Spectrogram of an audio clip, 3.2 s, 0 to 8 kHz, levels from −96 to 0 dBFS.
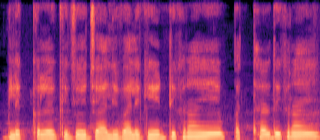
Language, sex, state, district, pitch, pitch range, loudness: Hindi, female, Madhya Pradesh, Bhopal, 195 Hz, 185-215 Hz, -12 LUFS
